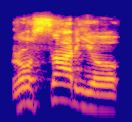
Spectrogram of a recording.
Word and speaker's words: Rosario: So it's the S is pronounced like a Z.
